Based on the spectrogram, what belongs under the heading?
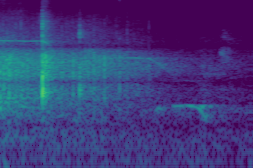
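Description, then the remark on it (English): A brief, scattered smattering of light, polite clapping (a golf clap), soft and thin, with a few individual claps standing out before it quickly fades away. No one speaks. “Seriously, I just told you one of the most vital, most important truths ever, and you give me a golf clap?”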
